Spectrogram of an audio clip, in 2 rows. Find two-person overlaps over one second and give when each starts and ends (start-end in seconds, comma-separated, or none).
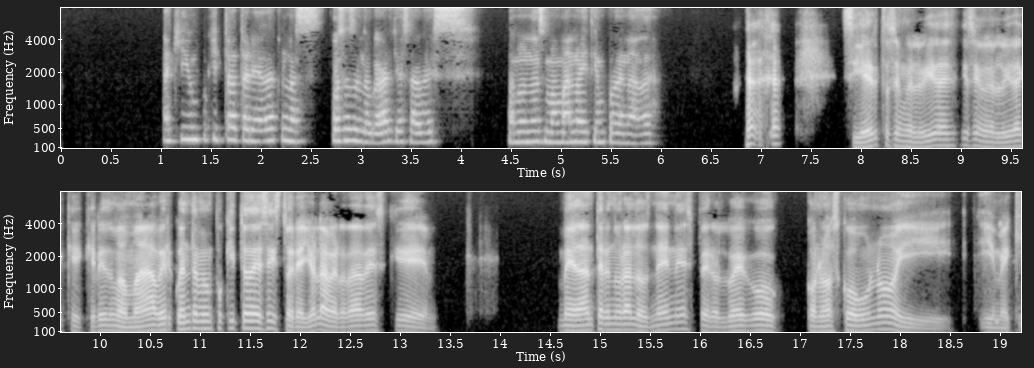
none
